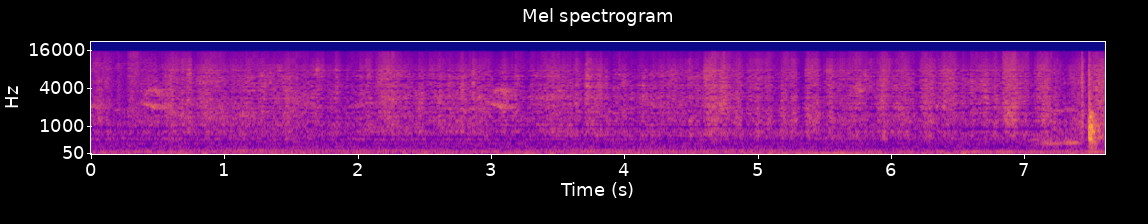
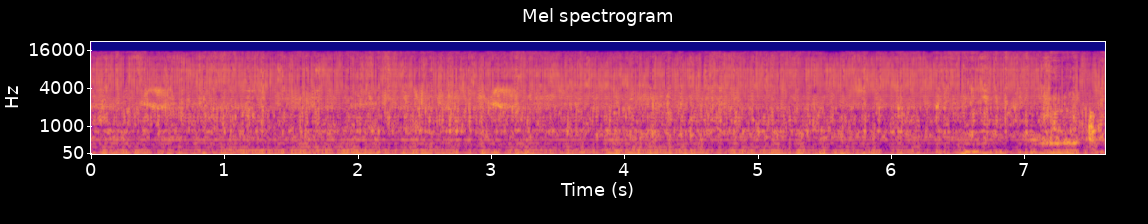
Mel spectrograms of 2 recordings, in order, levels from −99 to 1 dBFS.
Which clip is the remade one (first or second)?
second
